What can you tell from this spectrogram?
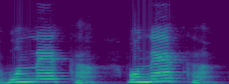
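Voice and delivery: boneca with NE punched out; stress on NE. Shown as a demonstration. Teacher helping pupils hear the stronger syllable, stress on NE. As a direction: repeat boneca, leaning firmly on the middle syllable NE. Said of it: "quando eu falo que você escuta ... mais alta".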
